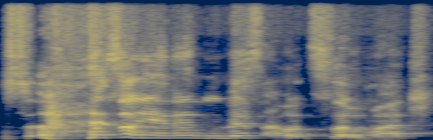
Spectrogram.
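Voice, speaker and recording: A woman's voice: sits high, very animated, a little slow, a crowd in the background. Woman with a Polish-German accent. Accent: Polish-German mix. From Poland, raised in Germany. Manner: stammering restarts, frequent ums, laughs easily. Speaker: guest author. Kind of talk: casual interview.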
